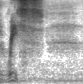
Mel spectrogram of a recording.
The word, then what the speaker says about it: Reese: hello um professor reese as the peanut butter cup you can pronounce my name as reese like the peanut butter gut however most people just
